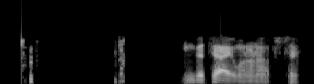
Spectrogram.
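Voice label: FIRE Operations, p25; FIRE OPS 2; wake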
